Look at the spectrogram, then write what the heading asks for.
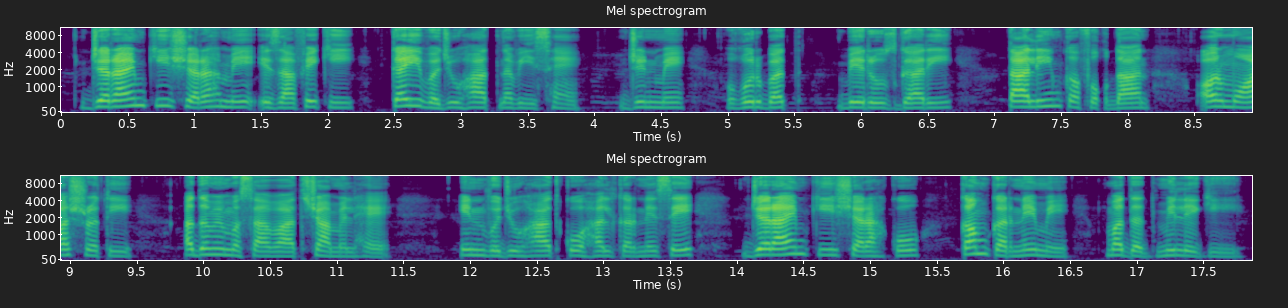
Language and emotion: Urdu, neutral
